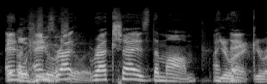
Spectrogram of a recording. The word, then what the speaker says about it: Akela: no, it's Akila. And Akila.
